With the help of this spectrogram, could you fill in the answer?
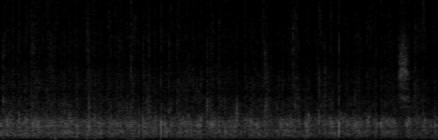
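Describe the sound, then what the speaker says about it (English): Audience at a science communication competition final applauding steadily, a dense, even wash of many hands clapping at moderate distance, sustained without pause throughout. "So, collective round of applause, I think,"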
